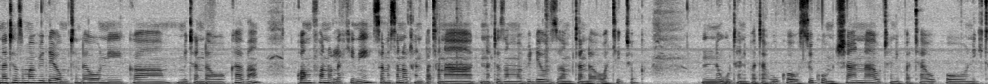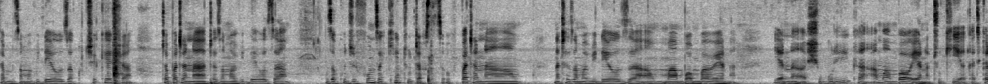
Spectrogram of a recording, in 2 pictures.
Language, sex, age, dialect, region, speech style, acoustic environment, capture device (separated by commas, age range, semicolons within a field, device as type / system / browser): Swahili, female, 25-34, Kenya - Nairobi Sheng-influenced, Kenya, nervous; focused, appliances; silence, desktop / Windows / Chrome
